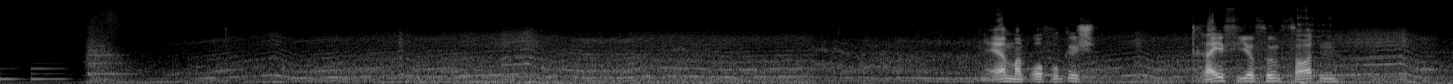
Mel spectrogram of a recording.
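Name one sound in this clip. A racing car engine roars and revs, rising and falling in pitch.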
